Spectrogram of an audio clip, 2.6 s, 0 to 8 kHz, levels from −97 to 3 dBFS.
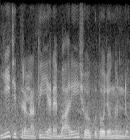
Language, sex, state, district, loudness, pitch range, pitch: Tulu, male, Karnataka, Dakshina Kannada, -16 LUFS, 120-160 Hz, 140 Hz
